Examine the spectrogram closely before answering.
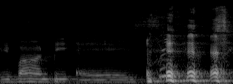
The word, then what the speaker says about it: Yvonne B. Acey: and his wife, my wife Mary pronounces her name Yvonne B. Acey. She says it like that.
